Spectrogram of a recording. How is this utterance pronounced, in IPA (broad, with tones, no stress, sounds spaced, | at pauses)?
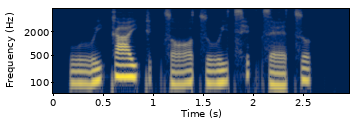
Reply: w uː˨˥ j k aː˥ j k ɪ˧ k̚ s ɔː˨˧ t͡s uː˨˧ j t͡sʰ ɪ˥ k̚ t͡s ɛː˨ t͡s ʊ˥ k̚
